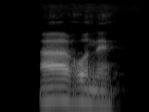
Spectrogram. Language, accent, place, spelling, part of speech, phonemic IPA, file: French, France, Lyon, aaronais, adjective, /a.a.ʁɔ.nɛ/, LL-Q150 (fra)-aaronais.wav
- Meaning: of Saint-Aaron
